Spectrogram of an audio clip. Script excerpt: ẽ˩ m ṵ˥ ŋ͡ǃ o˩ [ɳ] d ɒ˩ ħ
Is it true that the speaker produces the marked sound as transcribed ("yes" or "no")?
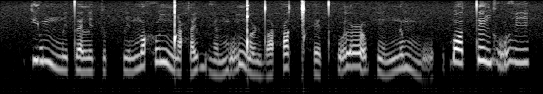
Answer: yes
